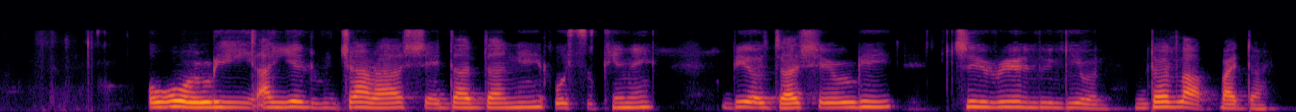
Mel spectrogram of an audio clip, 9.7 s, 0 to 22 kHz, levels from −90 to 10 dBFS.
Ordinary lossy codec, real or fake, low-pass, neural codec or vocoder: none; fake; 7.2 kHz; codec, 16 kHz, 1 kbps, X-Codec, HuBERT features, trained on general audio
